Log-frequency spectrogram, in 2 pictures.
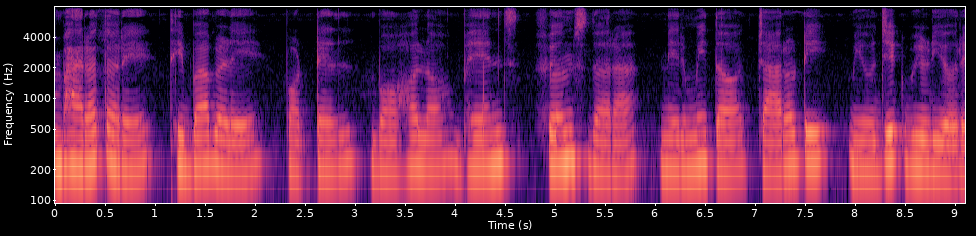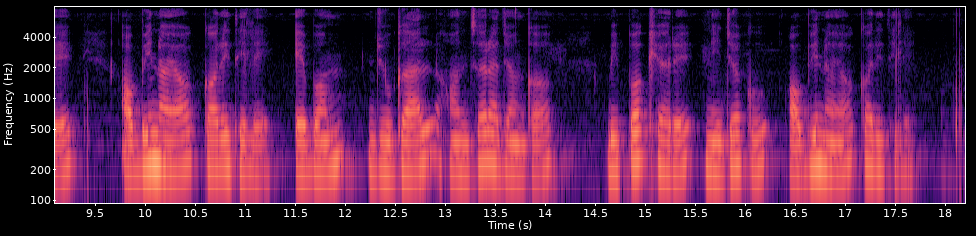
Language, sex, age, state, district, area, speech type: Odia, female, 18-30, Odisha, Ganjam, urban, read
